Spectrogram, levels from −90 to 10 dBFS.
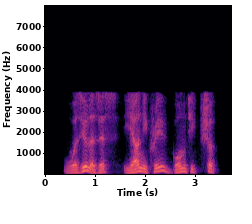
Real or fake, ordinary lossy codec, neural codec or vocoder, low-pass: fake; AAC, 16 kbps; codec, 16 kHz, 0.2 kbps, FocalCodec; 7.2 kHz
